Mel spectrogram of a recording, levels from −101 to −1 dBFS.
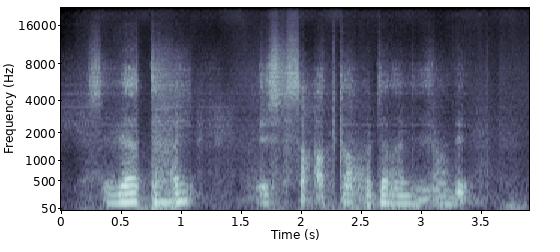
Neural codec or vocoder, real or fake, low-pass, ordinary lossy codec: codec, 44.1 kHz, 0.9 kbps, DAC; fake; none; none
